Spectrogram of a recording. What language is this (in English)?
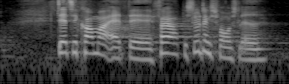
Danish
